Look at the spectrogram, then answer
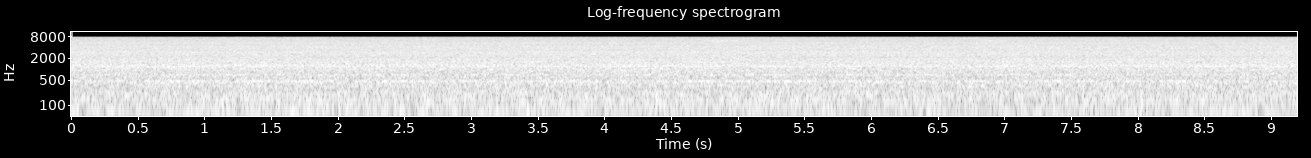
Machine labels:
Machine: fan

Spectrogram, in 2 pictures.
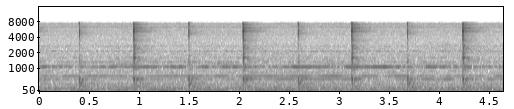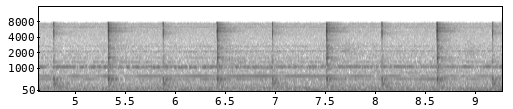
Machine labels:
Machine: valve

